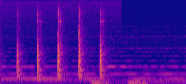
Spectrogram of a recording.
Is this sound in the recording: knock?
yes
